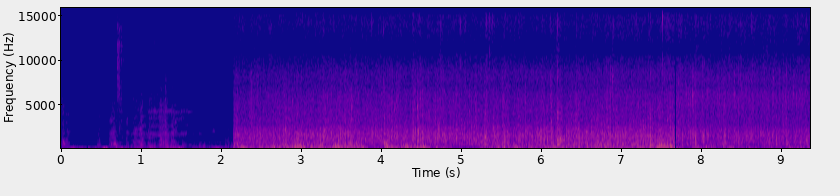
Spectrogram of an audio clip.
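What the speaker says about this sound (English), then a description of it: "The rain slacked up a little bit." Rain in the Ozark National Forest patters steadily on a camper, starting abruptly after a quiet moment and then holding as a dense, even hiss of drops at moderate loudness.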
